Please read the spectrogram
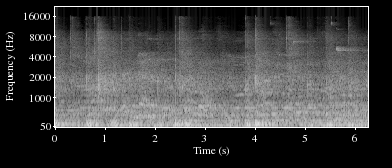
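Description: Basketball bouncing on a hardwood gym floor, repeated thumps as the ball is dribbled and passed, with players' voices in the background.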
